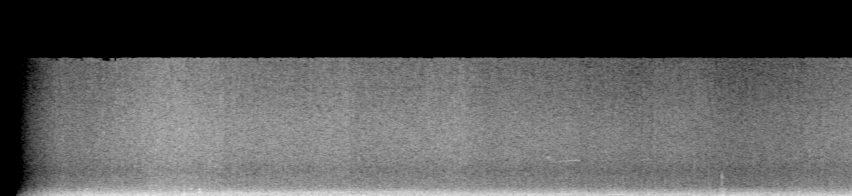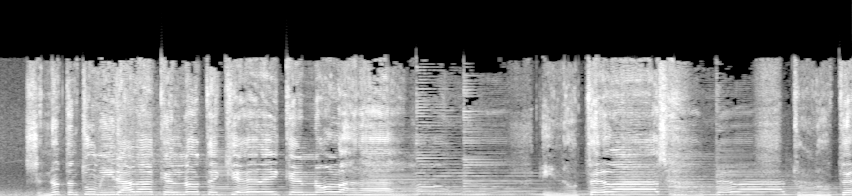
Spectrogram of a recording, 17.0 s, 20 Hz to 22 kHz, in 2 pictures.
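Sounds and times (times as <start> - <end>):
steady rushing noise: 0.3 - 10.5.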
